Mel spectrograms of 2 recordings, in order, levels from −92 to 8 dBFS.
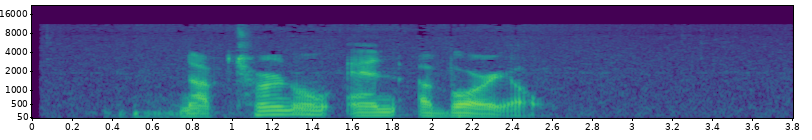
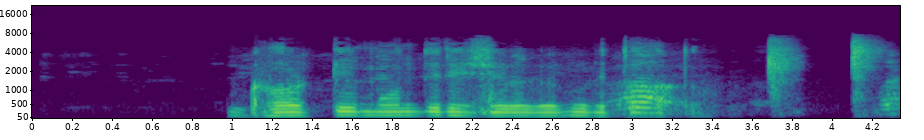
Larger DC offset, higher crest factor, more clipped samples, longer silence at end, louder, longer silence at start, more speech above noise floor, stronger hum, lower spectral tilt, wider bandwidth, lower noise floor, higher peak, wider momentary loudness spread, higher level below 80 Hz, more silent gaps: neither; about the same, 20 dB vs 18 dB; neither; first, 1.25 s vs 0 s; about the same, -19 LUFS vs -19 LUFS; second, 0.55 s vs 1 s; second, 33 dB vs 61 dB; neither; about the same, -5.5 dB/octave vs -6 dB/octave; first, 11.5 kHz vs 7.4 kHz; second, -51 dBFS vs -78 dBFS; about the same, -2 dBFS vs -2 dBFS; first, 19 LU vs 9 LU; first, -48 dBFS vs -58 dBFS; neither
